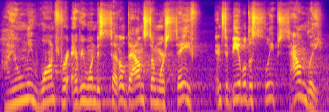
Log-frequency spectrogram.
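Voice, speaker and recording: Guy voicing a worried soft priest, bit high, echoey hall. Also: brisk, close to an everyday voice. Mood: pleading. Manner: pleading, gentle. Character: weary male priest, worried caretaker. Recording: echoey hall, faint ambient noise.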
